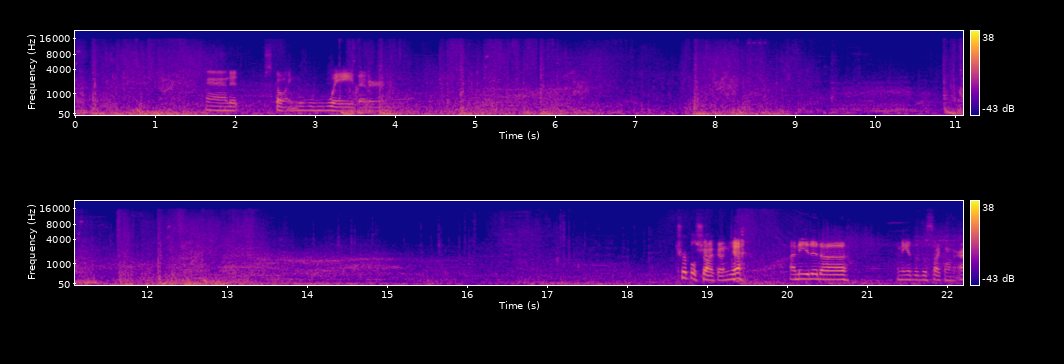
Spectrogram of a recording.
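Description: Gunfire and explosions crackle from a video game.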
